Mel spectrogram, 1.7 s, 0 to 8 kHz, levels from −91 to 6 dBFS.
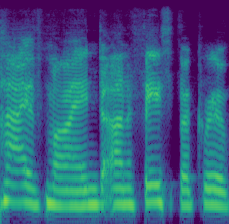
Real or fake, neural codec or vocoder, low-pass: fake; codec, 32 kHz, 1.9 kbps, SNAC; 7.2 kHz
